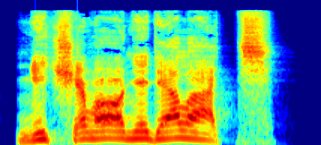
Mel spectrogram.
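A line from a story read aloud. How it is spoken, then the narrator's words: Shout. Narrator (Russian): крикнул Волан-де-Морт своим приспешникам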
